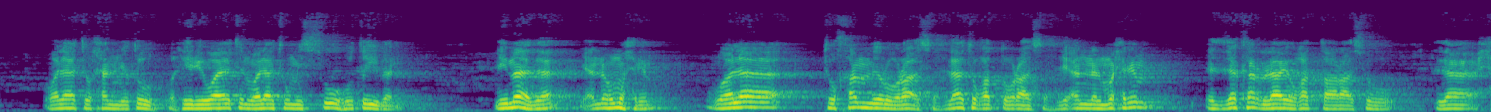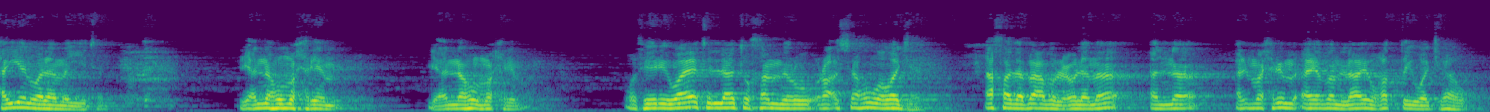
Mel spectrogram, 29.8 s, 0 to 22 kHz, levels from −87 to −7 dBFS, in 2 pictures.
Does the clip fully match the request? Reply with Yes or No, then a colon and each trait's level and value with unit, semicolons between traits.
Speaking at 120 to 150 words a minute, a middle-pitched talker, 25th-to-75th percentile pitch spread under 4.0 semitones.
No: average, 90 wpm; medium, 145 Hz; average, 2.7 semitones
